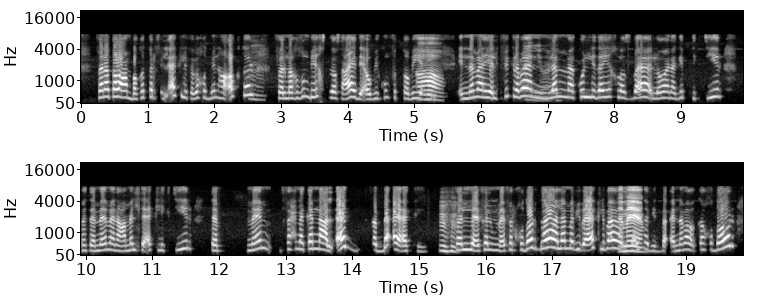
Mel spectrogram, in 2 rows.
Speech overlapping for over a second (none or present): none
